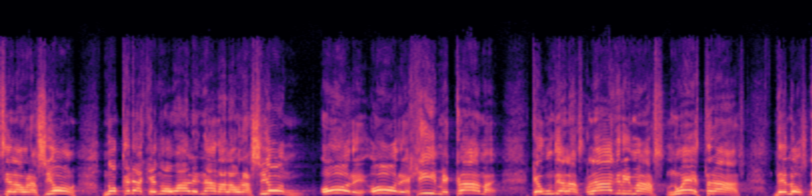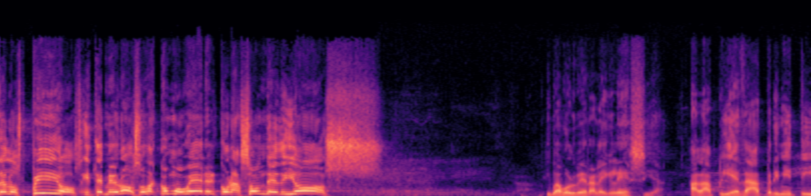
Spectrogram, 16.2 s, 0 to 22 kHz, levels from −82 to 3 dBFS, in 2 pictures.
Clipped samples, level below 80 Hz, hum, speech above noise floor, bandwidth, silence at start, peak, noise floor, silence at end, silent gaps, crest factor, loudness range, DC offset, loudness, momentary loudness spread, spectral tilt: under 0.1%; -56 dBFS; none; 36 dB; 18.5 kHz; 0 s; 0 dBFS; -48 dBFS; 0 s; none; 12 dB; 8 LU; under 0.1%; -12 LUFS; 10 LU; -2 dB/octave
